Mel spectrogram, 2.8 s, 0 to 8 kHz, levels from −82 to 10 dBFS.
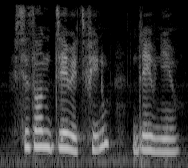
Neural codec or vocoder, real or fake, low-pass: none; real; 7.2 kHz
